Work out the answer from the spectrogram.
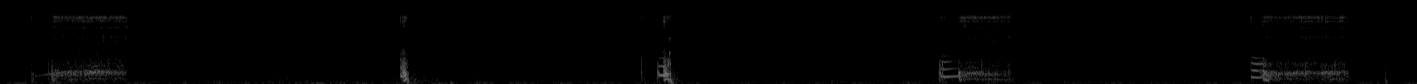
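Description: Short, hissing, snorting breath noises recurring in a quiet room, with a few faint clicks: light snoring during sleep.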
